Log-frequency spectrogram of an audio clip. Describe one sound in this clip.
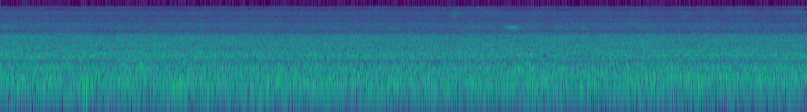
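A gas torch hisses and roars.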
